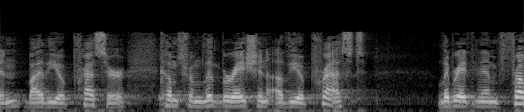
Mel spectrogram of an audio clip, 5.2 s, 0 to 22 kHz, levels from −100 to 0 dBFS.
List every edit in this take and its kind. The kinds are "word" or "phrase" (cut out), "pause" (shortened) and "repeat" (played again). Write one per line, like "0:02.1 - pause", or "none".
0:01.6 - word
